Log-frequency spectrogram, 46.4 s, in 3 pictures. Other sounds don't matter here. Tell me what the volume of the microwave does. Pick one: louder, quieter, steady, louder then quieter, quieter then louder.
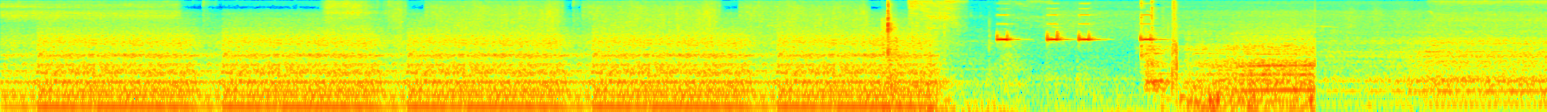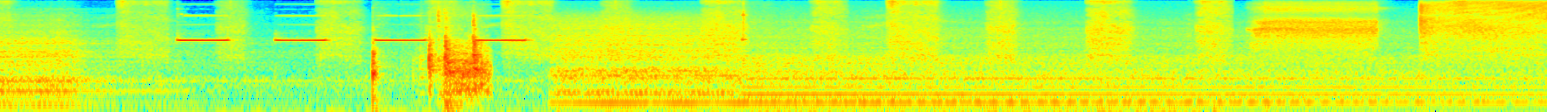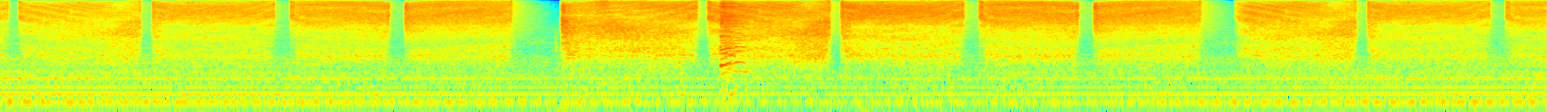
quieter.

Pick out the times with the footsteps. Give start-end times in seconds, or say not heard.
not heard.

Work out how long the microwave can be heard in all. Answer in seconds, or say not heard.
46 s.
